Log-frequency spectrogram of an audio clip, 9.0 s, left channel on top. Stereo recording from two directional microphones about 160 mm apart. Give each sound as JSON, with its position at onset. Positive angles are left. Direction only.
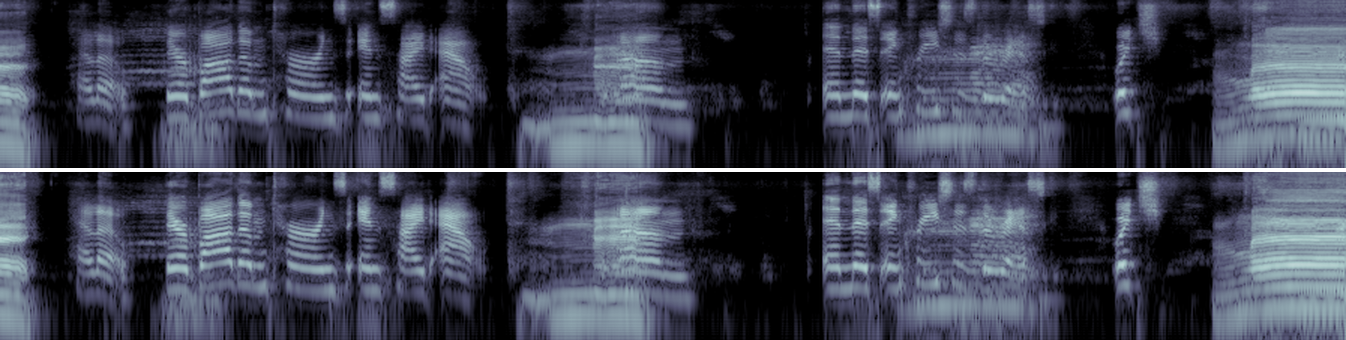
{"t": 0.0, "sound": "speech", "side_deg": 0}
{"t": 3.6, "sound": "livestock", "side_deg": 20}
{"t": 4.1, "sound": "a woman's voice", "side_deg": -10}
{"t": 8.0, "sound": "livestock", "side_deg": -35}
